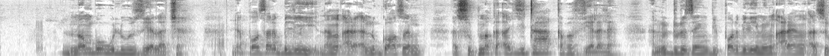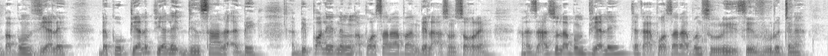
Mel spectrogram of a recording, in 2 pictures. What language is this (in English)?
Southern Dagaare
